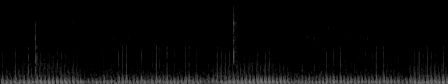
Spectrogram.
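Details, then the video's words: Soft purring from a sleeping cat near a cozy fire, a dense low vibrating rumble in even breath-paced waves, with faint crackle ticks above. "Warm Fireplace Ambience with a Sleeping Cat 🐱💤Fireplace & Soft Purring"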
